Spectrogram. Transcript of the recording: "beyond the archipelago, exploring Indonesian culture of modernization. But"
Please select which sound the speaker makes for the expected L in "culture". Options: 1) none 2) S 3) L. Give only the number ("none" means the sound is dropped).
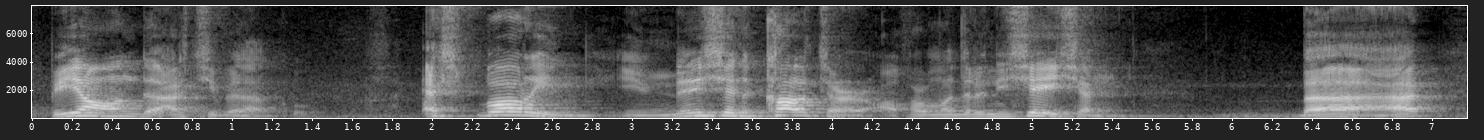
3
